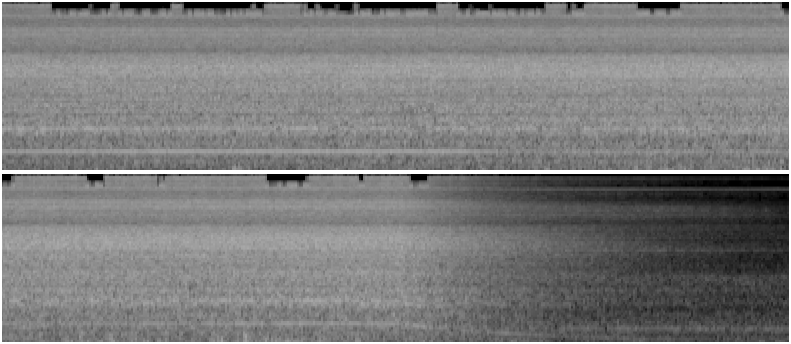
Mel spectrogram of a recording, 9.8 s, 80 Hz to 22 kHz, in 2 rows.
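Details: BMW G310 R radiator fan motor after repair, with brushes refitted and joints resoldered, bench-tested on 12 volts. Steady even whir with a constant tone, no scraping or stutter, then a smooth spin-down when power is removed. The motor runs fine.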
